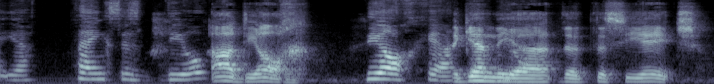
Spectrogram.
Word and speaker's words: Diolch: No, And it's oh, I gotta say Diolch. Is that how do you say it? Yeah. Thanks is Diolch. Diolch.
